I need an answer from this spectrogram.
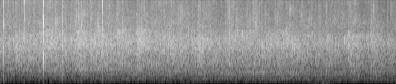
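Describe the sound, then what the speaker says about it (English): A large audience at an academic quiz competition gives sustained applause for the teachers, an even wash of many hands clapping throughout, with a few sharper close claps near the start. "So a special round of applause for the teachers."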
